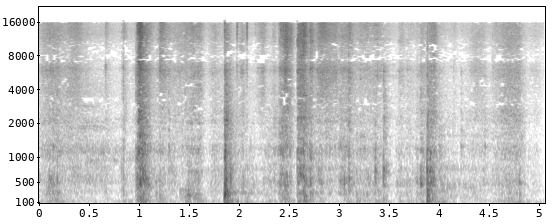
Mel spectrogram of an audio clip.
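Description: Cardboard parcel being cut open along its packing tape, with scraping and rustling of the tape and box and a few sharp knocks as the box is handled against the table.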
